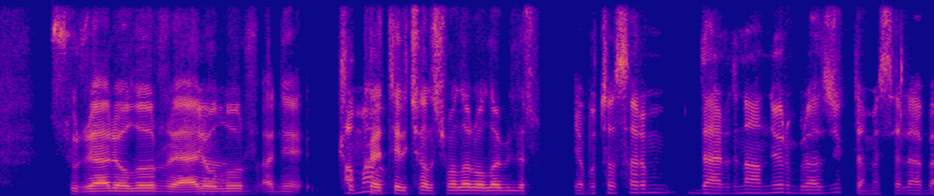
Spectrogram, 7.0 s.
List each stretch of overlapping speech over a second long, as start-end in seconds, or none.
none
